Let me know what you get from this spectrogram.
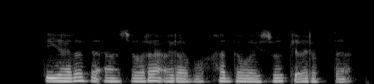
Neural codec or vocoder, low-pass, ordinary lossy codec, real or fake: codec, 16 kHz, 4 kbps, FreqCodec, smaller model; 5.4 kHz; none; fake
